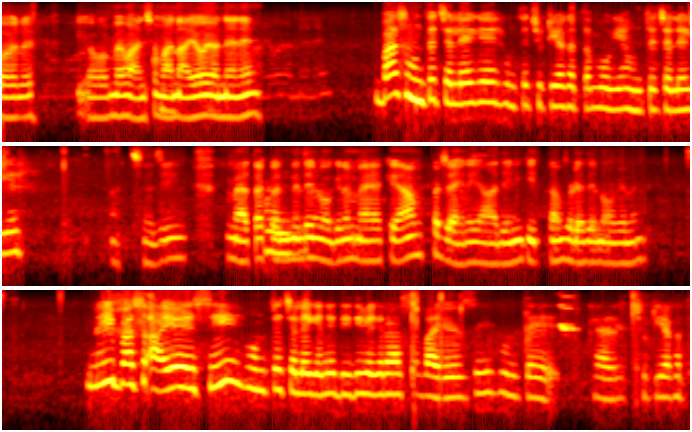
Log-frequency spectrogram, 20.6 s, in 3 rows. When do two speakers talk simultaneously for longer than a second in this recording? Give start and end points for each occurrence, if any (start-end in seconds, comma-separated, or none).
none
